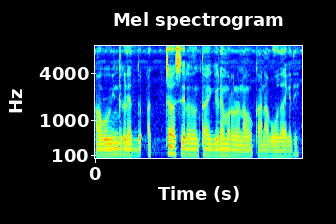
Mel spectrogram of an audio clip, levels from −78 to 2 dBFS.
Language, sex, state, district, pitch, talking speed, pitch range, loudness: Kannada, male, Karnataka, Koppal, 110 Hz, 115 wpm, 100-115 Hz, -20 LUFS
